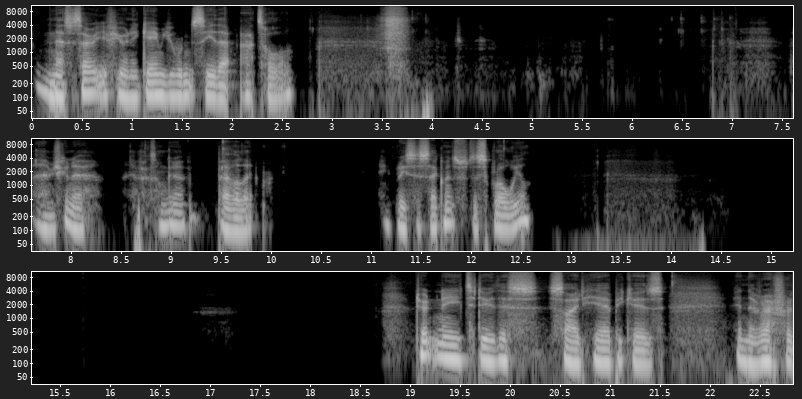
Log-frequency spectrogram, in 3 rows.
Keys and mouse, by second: 1.0-1.8 alt+middle drag, 2.0-3.2 alt+drag, 3.3 alt+middle drag, 3.5 alt+right drag, 3.7 alt+right click, 3.9-6.2 alt+drag, 6.3 alt+right drag, 6.4 alt+right drag, 6.9 q, 15.7 alt+right drag, 15.9 alt+right drag, 16.0-18.5 alt+drag.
